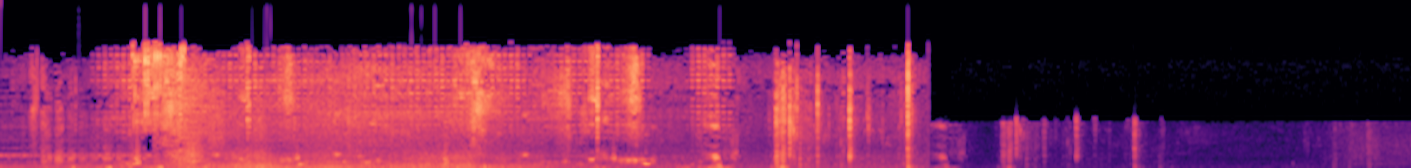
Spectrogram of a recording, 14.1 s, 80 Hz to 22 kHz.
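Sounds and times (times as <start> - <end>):
car engine running with a low rumble: 0.8 - 8.9.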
